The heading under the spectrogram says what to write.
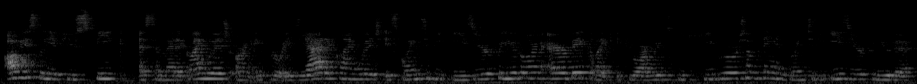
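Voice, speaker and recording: A woman's voice: fairly high pitch, quick pace, few pauses, very echoey, far from the mic, slight background noise. A woman vlogger talking casually about learning to pronounce a language, laughing often and restarting her sentences; her first language is an Indo-European one. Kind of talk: casual talk to camera.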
